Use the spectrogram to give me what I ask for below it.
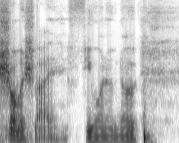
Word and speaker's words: Szoboszlai: Isn't it pronounced Szoboszlai? It's pronounced Szoboszlai, if you want to know.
